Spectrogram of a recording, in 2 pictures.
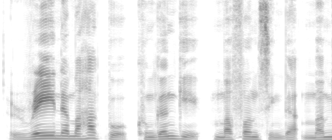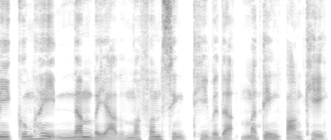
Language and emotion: Manipuri, neutral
